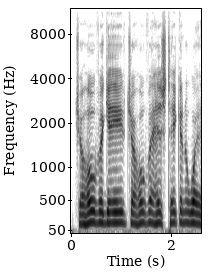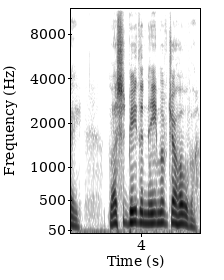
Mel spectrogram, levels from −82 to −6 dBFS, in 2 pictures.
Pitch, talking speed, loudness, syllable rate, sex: 150 Hz, 140 wpm, -16 LUFS, 4.7 syllables/s, male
